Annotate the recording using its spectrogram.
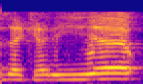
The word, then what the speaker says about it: زكرياء: كان زكريا الحديث كان زكرياء بالهمزة في صحيح مسلم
